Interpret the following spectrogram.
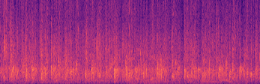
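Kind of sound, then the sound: crowd, audience applause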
